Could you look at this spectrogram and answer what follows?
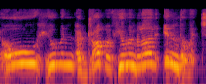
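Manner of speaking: lively, animated grandfatherly storyteller voice. Praising the american version's storyteller, the speaker imitates him: imitating animated grandpa storyteller. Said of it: "so much more like animated, and he feels like a grandpa".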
